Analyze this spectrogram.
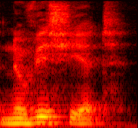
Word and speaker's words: novitiate: verb right like a novitiate right we don't say officiate we say novitiate and in both cases a te will always assign stress on the ante penultimate syllable okay so obviously since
